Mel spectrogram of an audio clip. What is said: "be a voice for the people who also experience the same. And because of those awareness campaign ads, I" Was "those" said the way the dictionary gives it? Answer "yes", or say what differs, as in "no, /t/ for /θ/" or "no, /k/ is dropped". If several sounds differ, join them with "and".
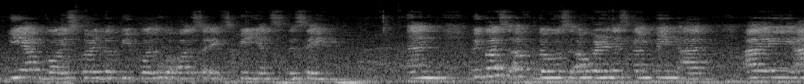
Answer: no, /s/ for /z/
